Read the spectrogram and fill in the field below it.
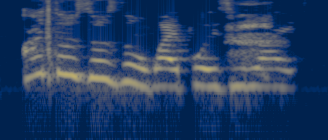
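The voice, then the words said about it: Imitates a parent's accent. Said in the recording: “And that accent, like, she's just. She roast them harder than I ever could.”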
